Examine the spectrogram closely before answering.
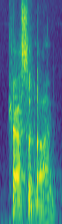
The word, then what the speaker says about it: Cassadine: big chunk of cash name rhymes with asinine Cassadine oh yeah so how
